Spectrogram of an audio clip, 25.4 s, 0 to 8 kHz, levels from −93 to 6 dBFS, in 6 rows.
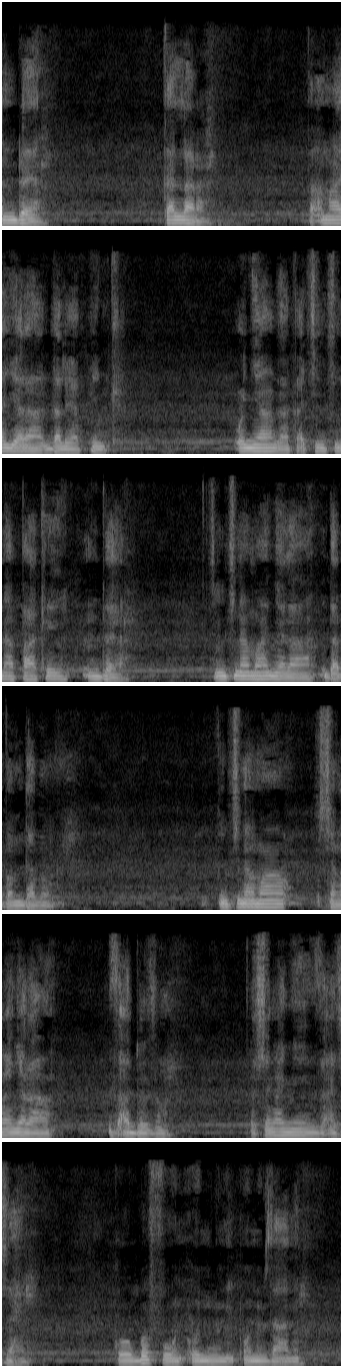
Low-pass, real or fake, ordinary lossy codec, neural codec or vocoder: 7.2 kHz; fake; AAC, 32 kbps; codec, 44.1 kHz, 7.8 kbps, Pupu-Codec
